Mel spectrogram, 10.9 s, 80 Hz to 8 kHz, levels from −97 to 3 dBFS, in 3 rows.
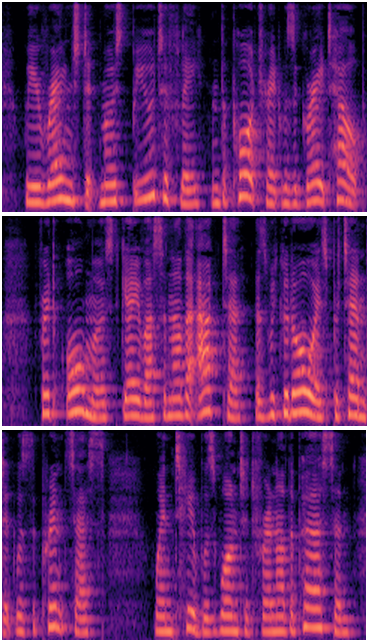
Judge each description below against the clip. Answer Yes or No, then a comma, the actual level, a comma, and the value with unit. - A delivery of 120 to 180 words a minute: No, average, 190 wpm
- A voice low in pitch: No, high, 225 Hz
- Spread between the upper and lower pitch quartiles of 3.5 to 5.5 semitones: Yes, average, 4.0 semitones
